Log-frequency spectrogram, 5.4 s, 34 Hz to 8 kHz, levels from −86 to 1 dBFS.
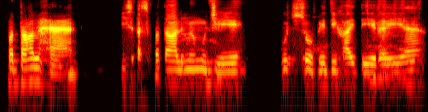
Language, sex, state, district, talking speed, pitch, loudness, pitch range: Hindi, male, Uttar Pradesh, Saharanpur, 135 wpm, 130 Hz, -21 LUFS, 125-140 Hz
